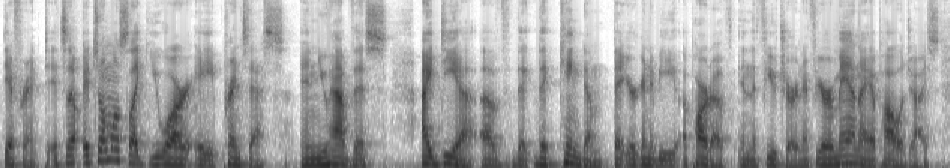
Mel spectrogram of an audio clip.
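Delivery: normal talking voice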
